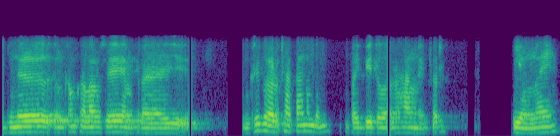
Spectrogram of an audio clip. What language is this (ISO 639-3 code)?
brx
